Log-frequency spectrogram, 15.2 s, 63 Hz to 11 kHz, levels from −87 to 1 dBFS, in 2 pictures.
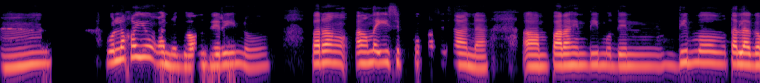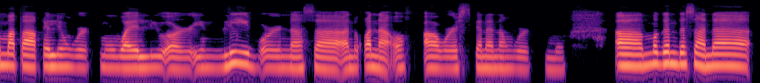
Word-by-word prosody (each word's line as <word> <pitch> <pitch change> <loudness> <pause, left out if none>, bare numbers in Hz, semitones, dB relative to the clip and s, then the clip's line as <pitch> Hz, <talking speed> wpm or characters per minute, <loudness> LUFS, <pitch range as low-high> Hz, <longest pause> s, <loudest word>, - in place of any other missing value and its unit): Hmm, 190 +5 -3 0.6
wala 250 +6 +3
kayong 320 -6 +2
ano 200 -3 +2
boundary 190 +3 -1
'no? 180 0 -9 0.4
Parang 220 0 +4
ang 215 +1 +2
naisip 225 0 -1 0.2
ko 215 - -12
kasi 210 +1 -18
sana, 185 -6 -1 0.3
um, 185 0 +2
para 190 +1 +5
hindi 195 0 -2
mo 195 - -5
din 185 0 -5
'di 225 +4 -2
mo 225 -2 -2
talaga 200 -2 +5
ma-tackle 180 -2 +3
'yung 180 -1 -3
work 170 -1 -8
mo 165 -1 -7
while 160 0 +3
you 165 0 -3
are 155 -1 -2
in 165 +1 -8
leave 205 -2 +1
or 165 0 -5
nasa 160 -2 -1
ano 160 +2 -3
ka 175 - 0
na, 155 - 0
off 165 +2 -5 0.2
hours 160 0 -2
ka 170 - -5
na 160 0 -2
ng 160 0 -6
work 155 -1 -11
mo, 150 0 -14 0.4
ah, 190 -1 +5
maganda 210 +1 +3
sana, 190 -2 +3
185 Hz, 175 wpm, -23 LUFS, 165-205 Hz, 0.6 s, para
